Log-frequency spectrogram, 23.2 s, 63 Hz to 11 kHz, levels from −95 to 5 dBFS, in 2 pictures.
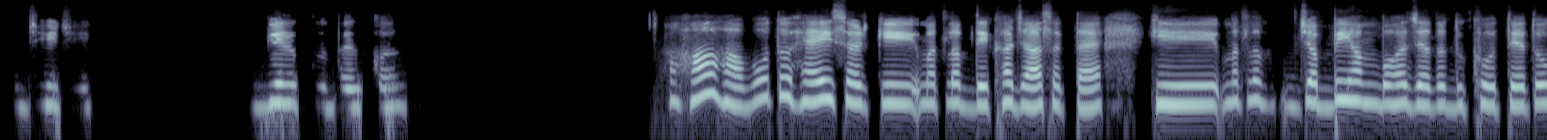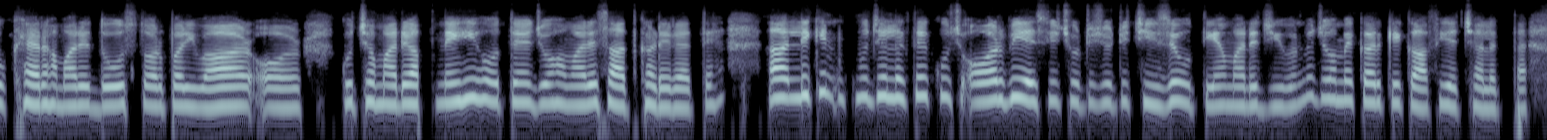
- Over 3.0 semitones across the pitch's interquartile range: No, narrow, 2.6 semitones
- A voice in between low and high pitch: No, high, 240 Hz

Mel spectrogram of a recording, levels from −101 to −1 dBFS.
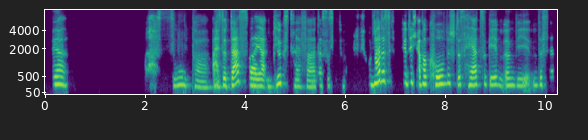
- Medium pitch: No, high, 225 Hz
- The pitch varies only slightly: No, average, 3.5 semitones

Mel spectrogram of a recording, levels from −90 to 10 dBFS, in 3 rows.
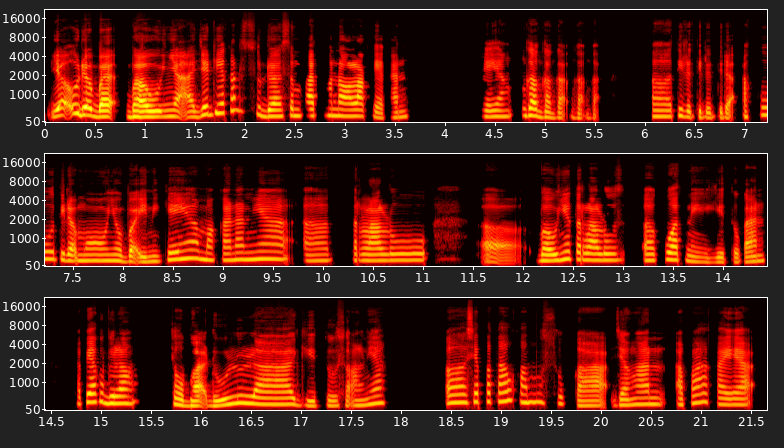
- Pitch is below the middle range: No, high, 220 Hz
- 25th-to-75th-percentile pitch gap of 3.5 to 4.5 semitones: Yes, average, 4.0 semitones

